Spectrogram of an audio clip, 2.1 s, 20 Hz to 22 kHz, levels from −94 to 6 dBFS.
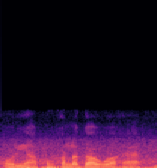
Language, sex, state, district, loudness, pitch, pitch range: Hindi, female, Haryana, Jhajjar, -16 LUFS, 190 Hz, 185-195 Hz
